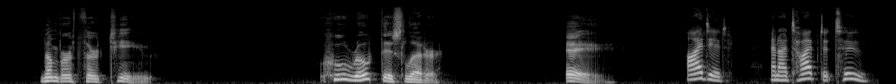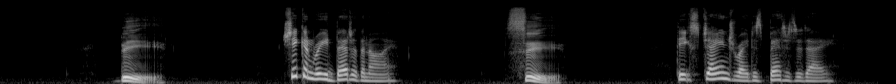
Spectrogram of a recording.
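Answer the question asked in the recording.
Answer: A: I did, and I typed it too.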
